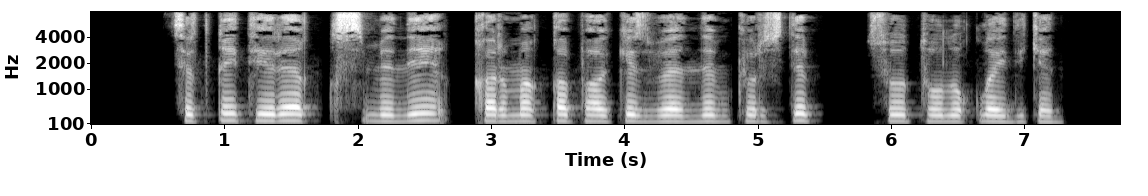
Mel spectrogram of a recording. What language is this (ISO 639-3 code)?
uig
